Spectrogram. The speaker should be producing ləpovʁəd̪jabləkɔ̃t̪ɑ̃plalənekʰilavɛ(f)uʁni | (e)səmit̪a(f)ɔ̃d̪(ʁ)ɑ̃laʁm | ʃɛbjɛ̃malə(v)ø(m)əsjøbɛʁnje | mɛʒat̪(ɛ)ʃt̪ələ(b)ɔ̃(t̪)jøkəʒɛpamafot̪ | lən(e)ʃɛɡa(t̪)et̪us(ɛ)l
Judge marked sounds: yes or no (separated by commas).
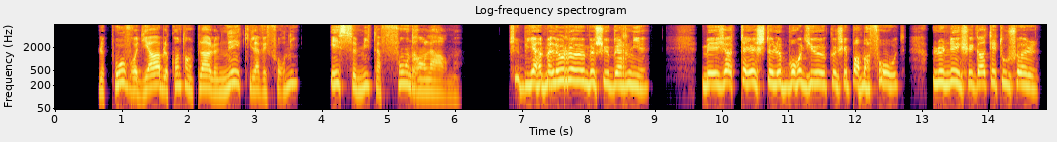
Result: yes, yes, yes, yes, no, yes, yes, yes, no, yes, yes, no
